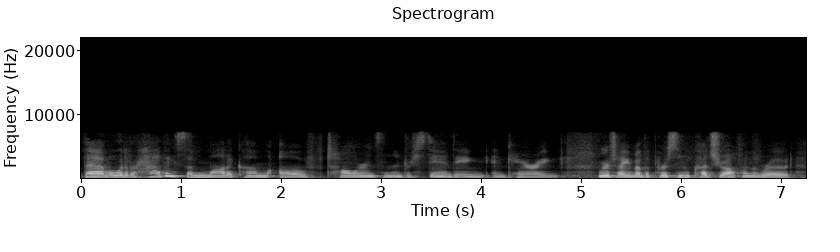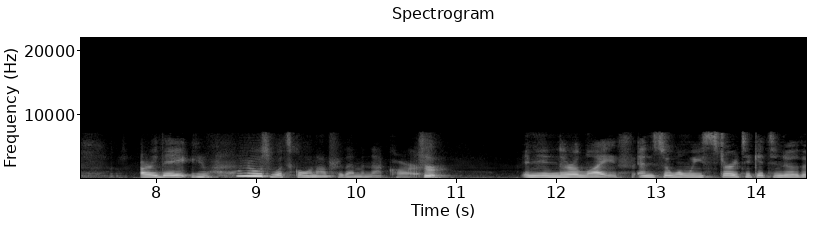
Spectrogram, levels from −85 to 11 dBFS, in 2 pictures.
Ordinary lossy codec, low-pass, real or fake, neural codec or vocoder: MP3, 48 kbps; 7.2 kHz; fake; codec, 24 kHz, 1.2 kbps, DualCodec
